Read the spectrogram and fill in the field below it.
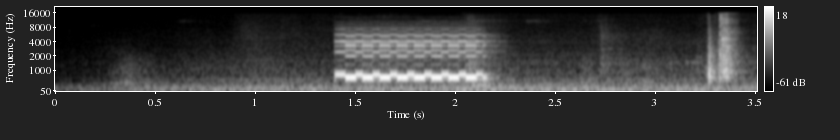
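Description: A telephone bell rings in one short, loud burst of rapid trilling, followed by a brief click, with faint background noise and no talking.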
